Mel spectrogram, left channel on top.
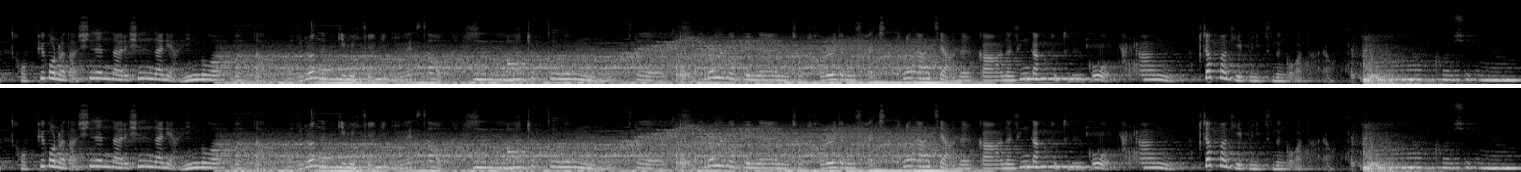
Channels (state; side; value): identical; both; correlation 1.00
